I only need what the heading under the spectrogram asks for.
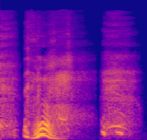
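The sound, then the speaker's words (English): A voice imitates heavy breathing with two loud, rasping, partly voiced breaths, the first longer and gasping, the second shorter, separated by a brief pause. “So halfway through, I start breathing heavy.”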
